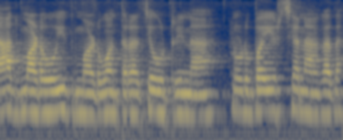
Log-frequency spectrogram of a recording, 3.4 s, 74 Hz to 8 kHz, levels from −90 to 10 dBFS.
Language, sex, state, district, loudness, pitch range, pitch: Kannada, female, Karnataka, Chamarajanagar, -20 LUFS, 180-195 Hz, 185 Hz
